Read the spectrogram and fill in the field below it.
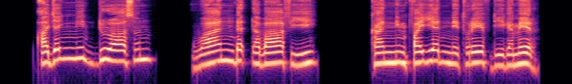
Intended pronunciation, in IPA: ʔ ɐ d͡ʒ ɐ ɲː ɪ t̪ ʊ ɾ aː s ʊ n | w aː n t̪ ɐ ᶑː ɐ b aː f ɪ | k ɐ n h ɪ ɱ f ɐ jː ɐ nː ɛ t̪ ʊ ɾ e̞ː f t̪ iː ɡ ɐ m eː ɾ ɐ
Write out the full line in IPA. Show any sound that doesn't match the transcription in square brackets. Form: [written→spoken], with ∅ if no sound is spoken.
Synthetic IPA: ʔ ɐ d͡ʒ ɐ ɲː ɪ [t̪→d̪] ʊ ɾ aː s ʊ n | w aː n [t̪→d̪] ɐ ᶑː ɐ b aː f ɪ | k ɐ n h ɪ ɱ f ɐ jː ɐ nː ɛ t̪ ʊ ɾ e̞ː f [t̪→d̪] iː ɡ ɐ m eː ɾ ɐ

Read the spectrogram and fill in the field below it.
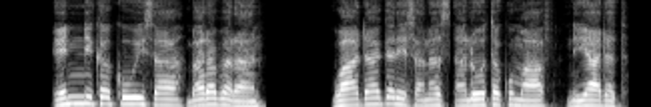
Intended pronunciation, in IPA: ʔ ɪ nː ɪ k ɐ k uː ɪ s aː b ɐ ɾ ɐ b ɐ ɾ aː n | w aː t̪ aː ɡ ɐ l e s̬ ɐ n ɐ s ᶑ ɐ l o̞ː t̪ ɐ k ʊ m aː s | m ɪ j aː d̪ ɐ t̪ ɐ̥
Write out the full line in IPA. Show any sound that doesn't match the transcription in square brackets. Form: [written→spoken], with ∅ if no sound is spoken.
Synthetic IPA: ʔ ɪ nː ɪ k ɐ k uː ɪ s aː b ɐ ɾ ɐ b ɐ ɾ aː n | w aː [t̪→d̪] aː ɡ ɐ [l→ɾ] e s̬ ɐ n ɐ s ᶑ ɐ l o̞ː t̪ ɐ k ʊ m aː [s→f] | [m→n] ɪ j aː d̪ ɐ t̪ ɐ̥

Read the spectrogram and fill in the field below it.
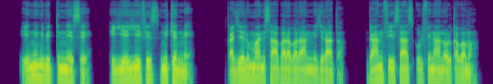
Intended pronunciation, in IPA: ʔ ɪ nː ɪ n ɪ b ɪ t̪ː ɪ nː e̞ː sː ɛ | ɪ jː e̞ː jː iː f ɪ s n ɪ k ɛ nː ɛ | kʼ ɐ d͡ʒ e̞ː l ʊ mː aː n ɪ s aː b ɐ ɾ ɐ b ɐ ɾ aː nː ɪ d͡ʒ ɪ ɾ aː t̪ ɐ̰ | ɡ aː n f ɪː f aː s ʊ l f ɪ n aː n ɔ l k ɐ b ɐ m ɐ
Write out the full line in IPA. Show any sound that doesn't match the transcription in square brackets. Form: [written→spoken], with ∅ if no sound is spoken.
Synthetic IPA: ʔ ɪ nː ɪ n ɪ b ɪ t̪ː ɪ nː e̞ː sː ɛ | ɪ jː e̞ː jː iː f ɪ s n ɪ k ɛ nː ɛ | kʼ ɐ d͡ʒ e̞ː l ʊ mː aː n ɪ s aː b ɐ ɾ ɐ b ɐ ɾ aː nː ɪ d͡ʒ ɪ ɾ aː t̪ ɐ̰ | ɡ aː n f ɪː [f→s] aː s ʊ l f ɪ n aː n ɔ l [k→kʼ] ɐ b ɐ m ɐ

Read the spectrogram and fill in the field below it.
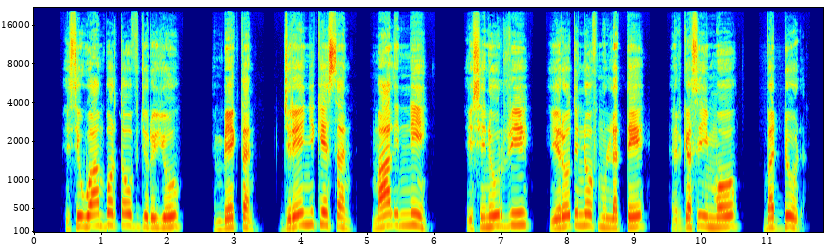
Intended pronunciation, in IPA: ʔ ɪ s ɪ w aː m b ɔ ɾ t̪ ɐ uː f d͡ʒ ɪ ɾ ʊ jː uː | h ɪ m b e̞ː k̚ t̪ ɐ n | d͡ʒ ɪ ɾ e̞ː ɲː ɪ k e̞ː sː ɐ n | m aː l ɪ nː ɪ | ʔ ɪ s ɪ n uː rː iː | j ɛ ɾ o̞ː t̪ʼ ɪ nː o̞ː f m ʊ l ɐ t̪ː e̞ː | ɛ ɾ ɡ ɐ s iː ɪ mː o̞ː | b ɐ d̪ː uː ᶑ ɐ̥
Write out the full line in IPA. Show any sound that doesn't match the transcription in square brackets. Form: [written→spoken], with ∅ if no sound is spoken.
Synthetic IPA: ʔ ɪ s ɪ w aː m b ɔ ɾ t̪ ɐ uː f d͡ʒ ɪ ɾ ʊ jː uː | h ɪ m b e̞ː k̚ t̪ ɐ n | d͡ʒ ɪ ɾ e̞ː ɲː ɪ k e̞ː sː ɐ n | m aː l ɪ nː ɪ | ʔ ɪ s ɪ n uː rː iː | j ɛ ɾ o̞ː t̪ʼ ɪ nː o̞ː f m ʊ [l→lː] ɐ t̪ː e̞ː | ɛ ɾ ɡ ɐ s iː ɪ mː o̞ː | b ɐ d̪ː uː ᶑ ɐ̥

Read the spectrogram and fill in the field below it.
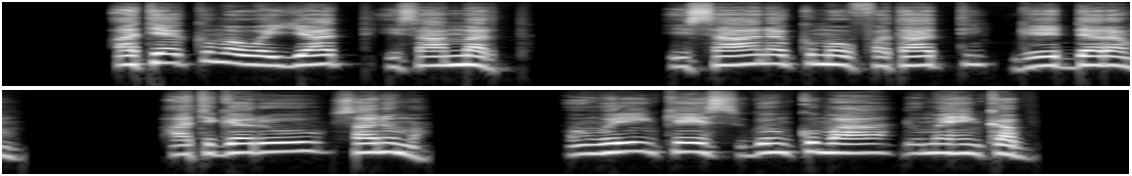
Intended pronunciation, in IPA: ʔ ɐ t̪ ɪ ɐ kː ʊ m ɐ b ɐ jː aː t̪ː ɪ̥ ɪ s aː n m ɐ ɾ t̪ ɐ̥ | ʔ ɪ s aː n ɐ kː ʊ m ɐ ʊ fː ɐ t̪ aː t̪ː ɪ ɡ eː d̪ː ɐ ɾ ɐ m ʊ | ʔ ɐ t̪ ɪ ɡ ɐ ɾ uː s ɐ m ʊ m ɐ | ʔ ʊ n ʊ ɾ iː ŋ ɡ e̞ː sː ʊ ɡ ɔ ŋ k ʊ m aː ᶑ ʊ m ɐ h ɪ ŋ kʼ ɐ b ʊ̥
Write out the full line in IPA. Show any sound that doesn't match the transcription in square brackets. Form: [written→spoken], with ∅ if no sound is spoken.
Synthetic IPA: ʔ ɐ t̪ ɪ ɐ kː ʊ m ɐ [b→w] ɐ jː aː t̪ː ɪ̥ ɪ s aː n m ɐ ɾ t̪ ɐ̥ | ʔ ɪ s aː n ɐ kː ʊ m ɐ ʊ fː ɐ t̪ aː t̪ː ɪ ɡ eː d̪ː ɐ ɾ ɐ m ʊ | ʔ ɐ t̪ ɪ ɡ ɐ ɾ uː s ɐ [m→n] ʊ m ɐ | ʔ ʊ [n→m] ʊ ɾ iː ŋ [ɡ→k] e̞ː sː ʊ ɡ ɔ ŋ k ʊ m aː ᶑ ʊ m ɐ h ɪ ŋ kʼ ɐ b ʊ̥

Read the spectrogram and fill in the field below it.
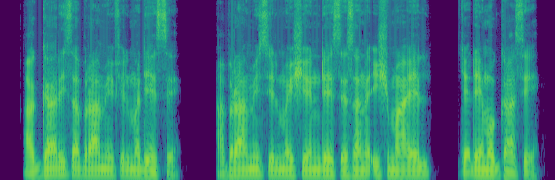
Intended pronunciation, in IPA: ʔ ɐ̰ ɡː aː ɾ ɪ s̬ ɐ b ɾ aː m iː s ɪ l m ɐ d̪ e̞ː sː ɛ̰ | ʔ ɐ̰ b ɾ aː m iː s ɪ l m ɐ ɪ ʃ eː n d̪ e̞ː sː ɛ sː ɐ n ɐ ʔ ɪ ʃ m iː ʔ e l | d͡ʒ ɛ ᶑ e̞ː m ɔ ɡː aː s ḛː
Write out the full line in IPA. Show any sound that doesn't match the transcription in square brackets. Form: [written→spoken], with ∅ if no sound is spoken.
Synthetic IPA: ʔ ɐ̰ ɡː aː ɾ ɪ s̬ ɐ b ɾ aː m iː [s→f] ɪ l m ɐ d̪ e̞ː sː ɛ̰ | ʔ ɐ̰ b ɾ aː m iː s ɪ l m ɐ ɪ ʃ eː n d̪ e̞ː sː ɛ [sː→s] ɐ n ɐ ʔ ɪ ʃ m [iː→aː] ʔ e l | d͡ʒ ɛ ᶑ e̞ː m ɔ ɡː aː s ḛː

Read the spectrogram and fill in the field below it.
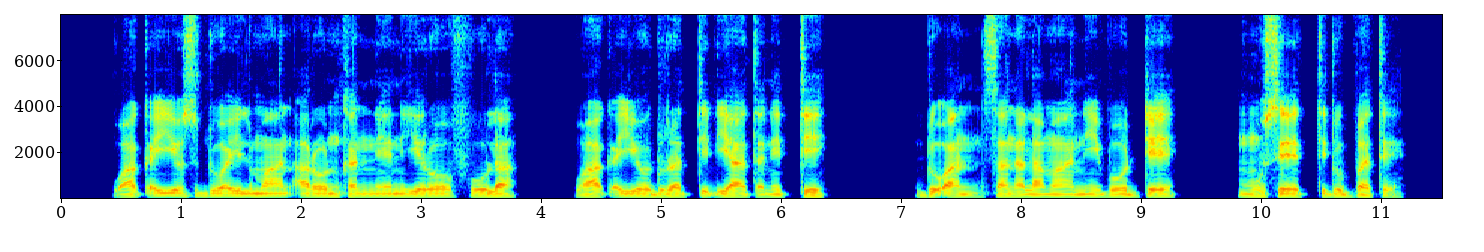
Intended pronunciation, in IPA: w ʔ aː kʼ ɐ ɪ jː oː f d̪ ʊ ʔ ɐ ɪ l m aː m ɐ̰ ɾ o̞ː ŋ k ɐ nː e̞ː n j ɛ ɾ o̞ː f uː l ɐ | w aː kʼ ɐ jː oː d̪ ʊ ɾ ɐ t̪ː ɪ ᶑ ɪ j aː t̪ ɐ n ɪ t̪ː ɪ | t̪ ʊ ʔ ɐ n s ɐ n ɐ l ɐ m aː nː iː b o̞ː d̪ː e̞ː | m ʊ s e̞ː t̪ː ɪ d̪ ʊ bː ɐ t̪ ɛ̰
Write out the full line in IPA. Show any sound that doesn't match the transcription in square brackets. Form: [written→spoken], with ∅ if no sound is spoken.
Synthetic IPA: w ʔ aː kʼ ɐ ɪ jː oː [f→s] d̪ ʊ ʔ ɐ ɪ l m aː [m→n] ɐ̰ ɾ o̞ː ŋ k ɐ nː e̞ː n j ɛ ɾ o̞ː f uː l ɐ | w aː kʼ ɐ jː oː d̪ ʊ ɾ ɐ t̪ː ɪ ᶑ ɪ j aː t̪ ɐ n ɪ t̪ː ɪ | [t̪→d̪] ʊ ʔ ɐ n s ɐ n ɐ l ɐ m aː [nː→n] iː b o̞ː d̪ː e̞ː | m ʊ s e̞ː t̪ː ɪ d̪ ʊ bː ɐ t̪ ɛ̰

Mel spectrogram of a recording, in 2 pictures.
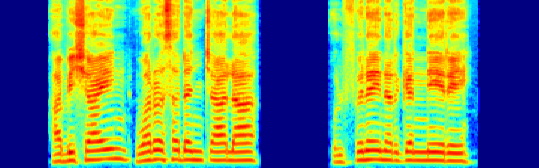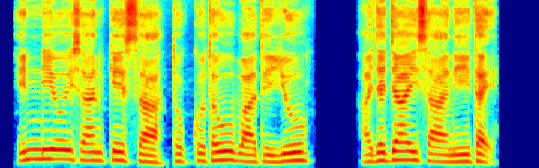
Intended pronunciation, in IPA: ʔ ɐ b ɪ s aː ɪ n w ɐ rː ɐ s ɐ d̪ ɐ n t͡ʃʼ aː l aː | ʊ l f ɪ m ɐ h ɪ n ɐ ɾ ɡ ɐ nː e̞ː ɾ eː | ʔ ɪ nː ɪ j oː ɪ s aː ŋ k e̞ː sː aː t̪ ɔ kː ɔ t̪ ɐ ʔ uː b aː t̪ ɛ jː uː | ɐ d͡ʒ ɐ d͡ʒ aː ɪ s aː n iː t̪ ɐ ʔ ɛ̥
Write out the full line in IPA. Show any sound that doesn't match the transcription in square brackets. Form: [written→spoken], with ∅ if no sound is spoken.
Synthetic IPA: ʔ ɐ b ɪ [s→ʃ] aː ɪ n w ɐ rː ɐ s ɐ d̪ ɐ n t͡ʃʼ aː l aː | ʊ l f ɪ [m→n] ɐ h ɪ n ɐ ɾ ɡ ɐ nː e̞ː ɾ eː | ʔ ɪ nː ɪ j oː ɪ s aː ŋ k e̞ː sː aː t̪ ɔ kː ɔ t̪ ɐ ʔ uː b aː t̪ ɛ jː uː | ɐ d͡ʒ ɐ d͡ʒ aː ɪ s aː n iː t̪ ɐ ʔ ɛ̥

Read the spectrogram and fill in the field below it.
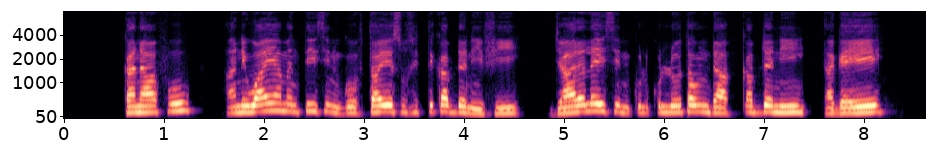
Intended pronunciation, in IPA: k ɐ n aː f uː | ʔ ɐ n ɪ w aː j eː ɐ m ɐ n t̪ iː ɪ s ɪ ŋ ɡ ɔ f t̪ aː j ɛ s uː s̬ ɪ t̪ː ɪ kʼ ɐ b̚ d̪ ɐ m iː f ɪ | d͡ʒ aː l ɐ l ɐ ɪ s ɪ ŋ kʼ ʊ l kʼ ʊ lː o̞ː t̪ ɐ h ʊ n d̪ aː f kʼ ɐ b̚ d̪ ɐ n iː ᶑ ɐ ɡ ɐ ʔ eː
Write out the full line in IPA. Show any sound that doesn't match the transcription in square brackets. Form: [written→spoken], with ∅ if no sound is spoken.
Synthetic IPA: k ɐ n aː f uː | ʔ ɐ n ɪ w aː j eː ɐ m ɐ n t̪ iː ɪ s ɪ ŋ ɡ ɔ f t̪ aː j ɛ s uː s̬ ɪ t̪ː ɪ kʼ ɐ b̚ d̪ ɐ [m→n] iː f ɪ | d͡ʒ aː l ɐ l ɐ ɪ s ɪ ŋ kʼ ʊ l kʼ ʊ lː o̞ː t̪ ɐ h ʊ n d̪ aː f kʼ ɐ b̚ d̪ ɐ n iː ᶑ ɐ ɡ ɐ ʔ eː

